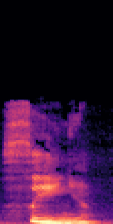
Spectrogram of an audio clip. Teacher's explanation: перший звук в слові син звук с твердий приголосний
